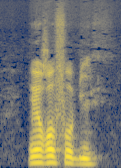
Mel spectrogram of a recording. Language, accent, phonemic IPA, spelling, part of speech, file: French, France, /ø.ʁɔ.fɔ.bi/, europhobie, noun, LL-Q150 (fra)-europhobie.wav
- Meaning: Opposition to or skepticism of increasing European integration; Euroscepticism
